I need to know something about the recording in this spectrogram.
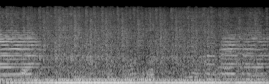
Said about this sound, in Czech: A můžu to i zatroubit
